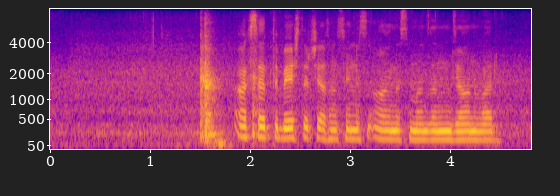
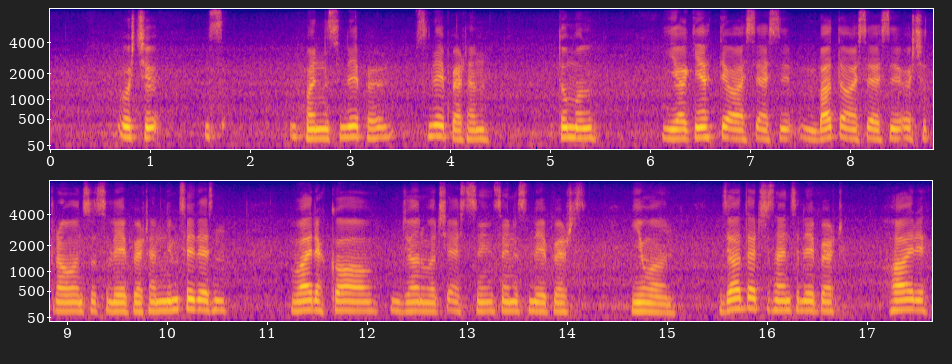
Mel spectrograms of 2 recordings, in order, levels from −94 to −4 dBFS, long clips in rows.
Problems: constant background noise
